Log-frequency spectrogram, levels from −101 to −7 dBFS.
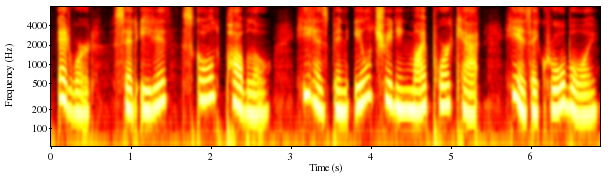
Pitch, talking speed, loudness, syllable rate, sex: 225 Hz, 155 wpm, -18 LUFS, 3.7 syllables/s, female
